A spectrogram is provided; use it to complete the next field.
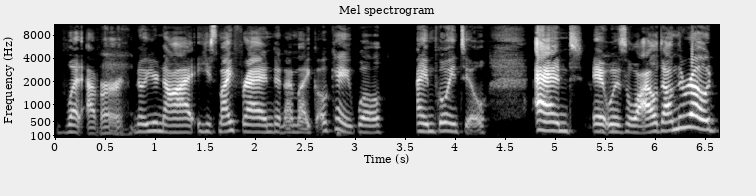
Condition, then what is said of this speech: No condition.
